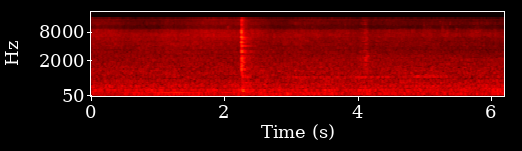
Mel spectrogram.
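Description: Faint, steady sizzling of hot oil as an urad dal–stuffed poori deep-fries in a kadai, with one sharp click a little over two seconds in.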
